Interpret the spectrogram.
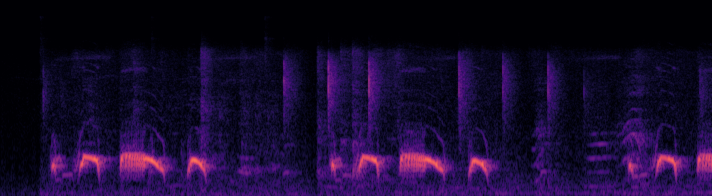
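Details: Cooing of a male spotted dove kept as a lure bird: three phrases of a short coo, a longer sustained coo and a clipped final note, repeated with sharp clicks and snapping noises between them.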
